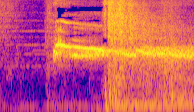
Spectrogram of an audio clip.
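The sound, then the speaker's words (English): A high, steady whistling tone starts, then a sudden loud gunshot sound effect bursts in with a heavy low thump and a rough, noisy tail that keeps ringing under the whistle. “Did you just shoot a bird?”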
